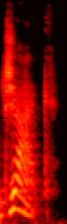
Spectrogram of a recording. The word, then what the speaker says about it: Jacques: place there's a company called jack jacques it's spelt like french and it's they make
